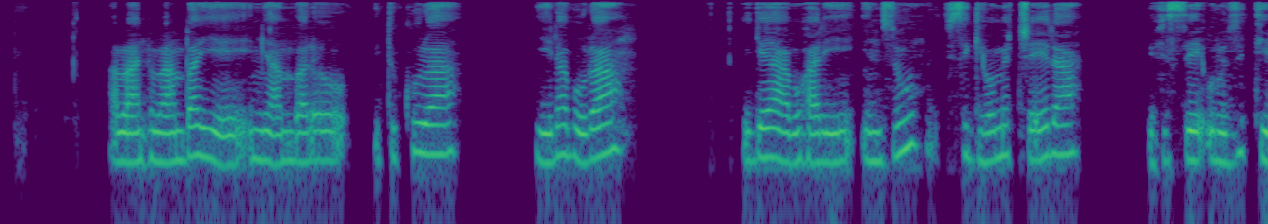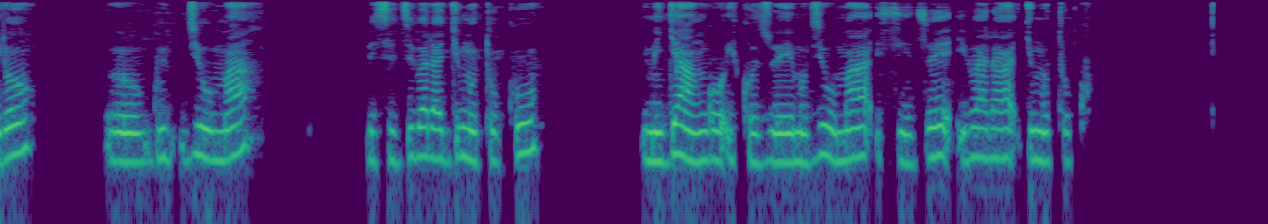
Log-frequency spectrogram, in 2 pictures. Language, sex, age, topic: Rundi, female, 36-49, education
